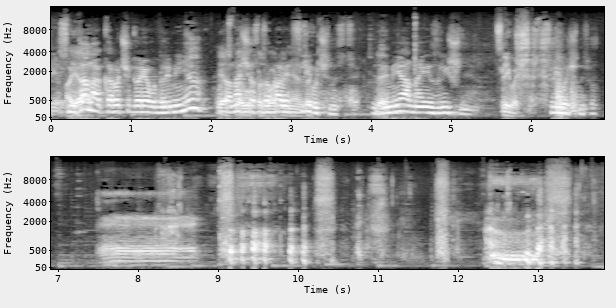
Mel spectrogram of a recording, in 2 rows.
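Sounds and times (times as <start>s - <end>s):
speech: 0.0s - 6.9s, 7.5s - 8.1s, 9.2s - 9.7s, 12.4s - 13.6s
grunts and mutters: 7.5s - 9.4s, 12.3s - 13.6s
men growling while tasting borscht: 7.5s - 9.7s, 12.3s - 13.6s
laughter: 9.0s - 10.9s, 12.6s - 13.7s.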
